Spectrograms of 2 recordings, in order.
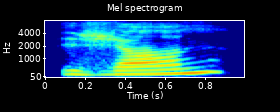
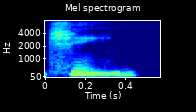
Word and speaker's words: Jeanne: let's say her name Marie Jean or is it Jean I'mma say Jean because it's French Marie Jean La martiner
